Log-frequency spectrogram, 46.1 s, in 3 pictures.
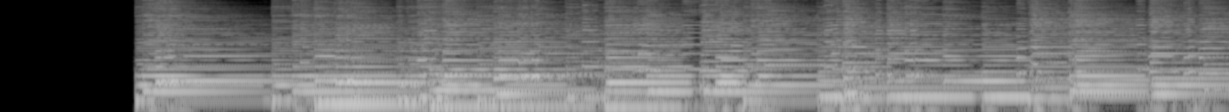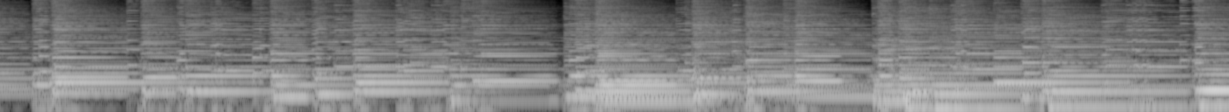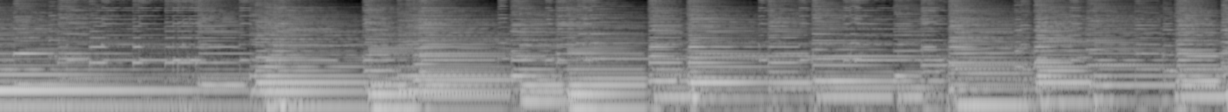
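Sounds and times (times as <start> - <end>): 
harpsichord prelude: 1.7 - 46.0.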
